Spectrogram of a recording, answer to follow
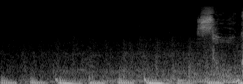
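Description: Music from the anime's battle soundtrack, with low rumbling pulses about twice a second.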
